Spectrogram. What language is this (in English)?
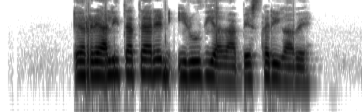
Basque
